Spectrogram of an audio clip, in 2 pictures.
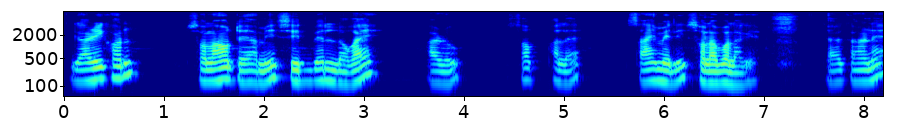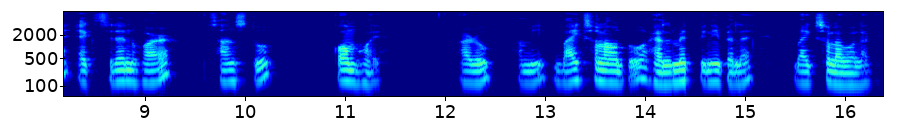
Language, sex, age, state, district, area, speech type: Assamese, male, 30-45, Assam, Biswanath, rural, spontaneous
